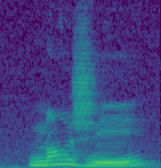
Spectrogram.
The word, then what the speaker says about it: manger: Mas quando ele termina em R, quando a palavra termina em ER, esse R, via de regra, não é pronunciado. Então, eu vou ler parler, manger, nager.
